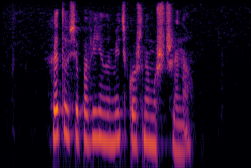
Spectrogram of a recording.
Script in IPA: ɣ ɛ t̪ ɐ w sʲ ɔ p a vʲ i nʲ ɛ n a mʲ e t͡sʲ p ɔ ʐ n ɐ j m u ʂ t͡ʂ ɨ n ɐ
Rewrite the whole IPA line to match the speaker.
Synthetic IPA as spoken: ɣ ɛ t̪ ɐ w sʲ ɔ p a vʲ i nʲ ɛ n ɐ mʲ e t͡sʲ k ɔ ʐ n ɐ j m u ʂ t͡ʂ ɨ n ɐ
